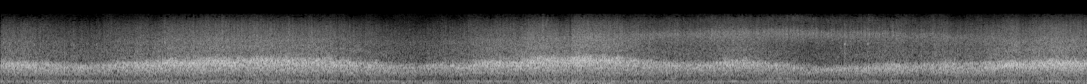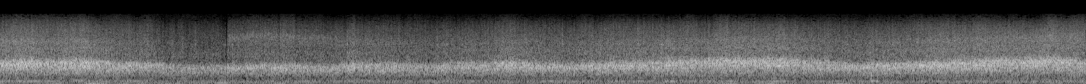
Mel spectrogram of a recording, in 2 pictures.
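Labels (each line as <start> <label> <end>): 0.0 Strong wind is howling. 21.7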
